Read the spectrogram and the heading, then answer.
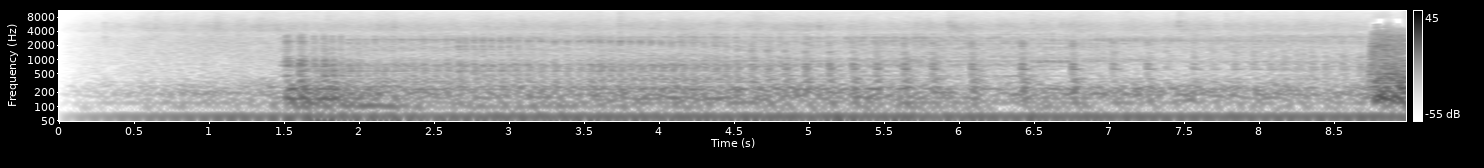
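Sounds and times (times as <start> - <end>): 
creaking door closing: 1.5 - 8.8.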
